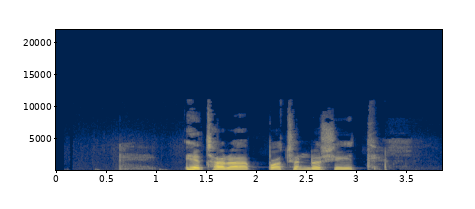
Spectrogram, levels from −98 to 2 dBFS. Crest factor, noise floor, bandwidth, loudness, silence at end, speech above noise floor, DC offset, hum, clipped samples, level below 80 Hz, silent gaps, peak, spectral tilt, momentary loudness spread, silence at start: 22 dB; -68 dBFS; 9.4 kHz; -21 LUFS; 0.7 s; 47 dB; under 0.1%; none; under 0.1%; -68 dBFS; none; -2 dBFS; -7 dB/octave; 16 LU; 1.3 s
